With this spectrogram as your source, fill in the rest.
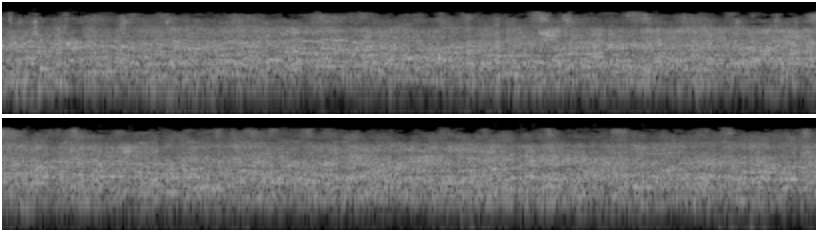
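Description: A large crowd of men and women chatters loudly in a big echoing hall.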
